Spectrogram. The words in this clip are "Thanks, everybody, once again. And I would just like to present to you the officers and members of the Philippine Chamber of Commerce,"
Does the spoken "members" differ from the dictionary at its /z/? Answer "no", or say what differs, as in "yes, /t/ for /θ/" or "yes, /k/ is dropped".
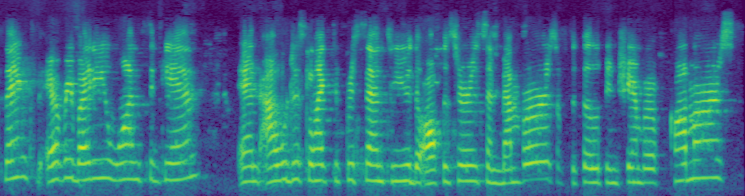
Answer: no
